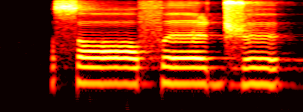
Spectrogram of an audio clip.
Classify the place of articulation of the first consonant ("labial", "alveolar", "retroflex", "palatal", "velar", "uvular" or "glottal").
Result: alveolar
